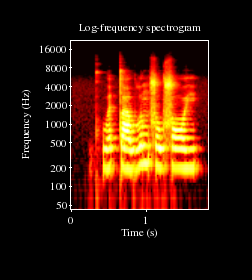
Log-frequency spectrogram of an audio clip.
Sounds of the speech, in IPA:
kʷʰ ɛː˨˥ t̚ t̪ aː˨ w l ʊ˧ ŋ s o˨ w s ɔː˨ j

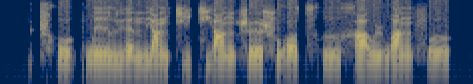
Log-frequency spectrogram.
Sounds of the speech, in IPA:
ʈ͡ʂʰ o˨˩ ʊ̯ k w e˥˩ ɪ̯ l ɥ ɛ˨˩ n̪ j ɑ˥˩ ŋ t͡ɕ i˨˩ t͡ɕ j ɑ˧˥ ŋ ʂ ɻ̩˥ ʂ w ɔ˧˥ t͡sʰ ɹ̩˧˥ x ɑ˨˩ ʊ̯ ɻ w ɑ˥ ŋ f ɤ˧˥

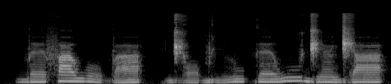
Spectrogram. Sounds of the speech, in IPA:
b ɛ˧ f a˦ w o˦˨ b a˨˦ | d͡ʒ ɔ˧ b i˧ l u˦ k ɛ˦ w u˦ d͡ʒ ɛ̃˧ d͡ʒ a˧

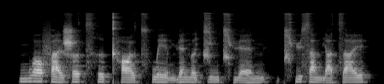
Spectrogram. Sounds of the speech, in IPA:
m w ɔ˥ f a˨˩ ɪ̯ ʂ ɤ˥˩ t͡sʰ ɹ̩˧˥ kʰ ɑ˧˥ ʊ̯ t͡sʰ w e˨˩ ɪ̯ m ɥ ɛ˥˧ n ɤ˥˩ t͡ɕ i˧˥ n t͡ɕʰ ɥ ɛ˨˩˦ n | t͡ɕʰ y˥˧ s ä˥˩ n̪ j ä˨˩ t͡s a˥ ɪ̯

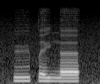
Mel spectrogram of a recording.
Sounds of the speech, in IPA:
yː˨˧ p e˨ j ŋ ɛː˨

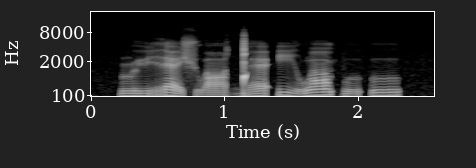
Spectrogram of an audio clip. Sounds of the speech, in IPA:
ɭ y˧ r æ˦˨ ʃ w ɑ˨ ɡ͡ǃ æ˧ ʔ i˦˨ w ɑ̃˦ p u˨ ʔ u˦

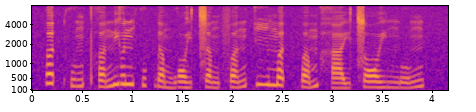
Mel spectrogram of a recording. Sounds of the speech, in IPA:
ɐ˥ t̚ kʷ ɐ˨˧ ŋ pʰ ɐ˨˥ n j ɵ˥ n kʷ ɪ˧ k̚ l ɐ˨˩ m w ɔː˨˩ j t͡s ɐ˨˩ ŋ f ɐ˨˥ n k iː˥ m ɐ˧ t̚ p ɐ˨˥ m h aː˨ j t͡s ɔː˧ j ŋ ʊ˨˥ ŋ

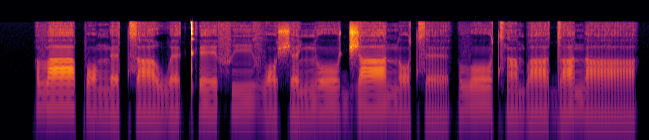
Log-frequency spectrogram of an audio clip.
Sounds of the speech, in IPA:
β aː˦ p ɔ˨ ŋ ɛ˨ t͡s aː˨ w ɛ˨ kʼ eː˦ f iː˦ v ɔ˨ ʃ ɛ˨ ɲ oː˦ d͡ʒ aː˦ n ɔ˨ t͡s ɛ˨ | β oː˦ t͡s ã˨ b aː˨ d a˨˦ n aː˨

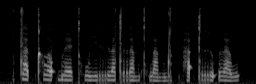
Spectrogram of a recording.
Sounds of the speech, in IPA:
t a˥˩ t̚ kʰ l ɔ˦˥ ʔ b ɛː˧ kʰ w iː˧ r ɯ˧ a̯ t r a˦˥ m kʰ w a˨˩ m d o˨˩ k̚ h a˥˩ ʔ t r u˥˩ ʔ l a˦˥ w

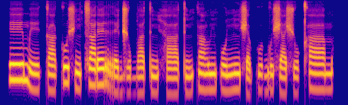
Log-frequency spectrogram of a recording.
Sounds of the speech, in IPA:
eː˦ m eː˨ k a˨ k ʊ˦ ʃ ĩ˨ t͡s a˦ ɾ ɛ˦ r ɛ˨ d͡ʒ o˨ b a˨ t ĩ˨ h aː˨ t ĩ˨˦ k ã˦ β ĩ˦ p o˦ ɲ ĩ˦ ʃ a˨ kʷ ɛ˦ ɡʷ i˦ ʃ a˦ ʃ o˦ kʰ aː˦ m

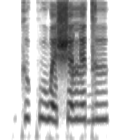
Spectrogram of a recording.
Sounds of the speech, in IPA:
k ɨ˧ kʷ ɨ˧ w ɛ˨ ʃ ɛ˧ l e˧ d ɨ˧

